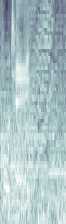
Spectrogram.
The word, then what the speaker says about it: Forte: playing that planet yes this is pronounced Forte because it's named after the uh musical term Forte is pretty hard to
